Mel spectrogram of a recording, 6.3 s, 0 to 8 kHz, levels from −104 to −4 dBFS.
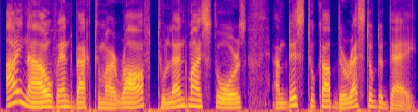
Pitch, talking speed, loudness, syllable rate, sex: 145 Hz, 190 wpm, -18 LUFS, 3.7 syllables/s, male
